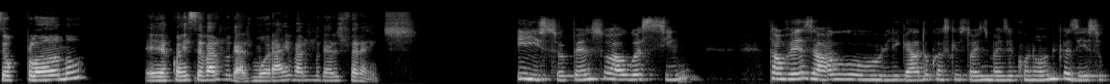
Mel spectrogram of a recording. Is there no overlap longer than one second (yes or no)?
yes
